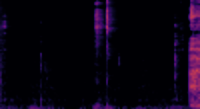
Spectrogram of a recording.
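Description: A few faint, separate clicks, about three spread over two seconds.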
